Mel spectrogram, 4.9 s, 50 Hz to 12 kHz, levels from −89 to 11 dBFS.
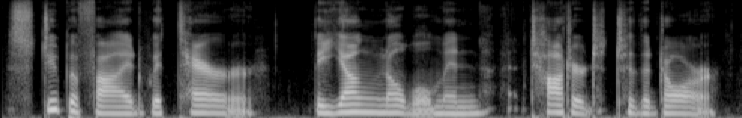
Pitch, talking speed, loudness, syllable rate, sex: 160 Hz, 120 wpm, -18 LUFS, 4.0 syllables/s, female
